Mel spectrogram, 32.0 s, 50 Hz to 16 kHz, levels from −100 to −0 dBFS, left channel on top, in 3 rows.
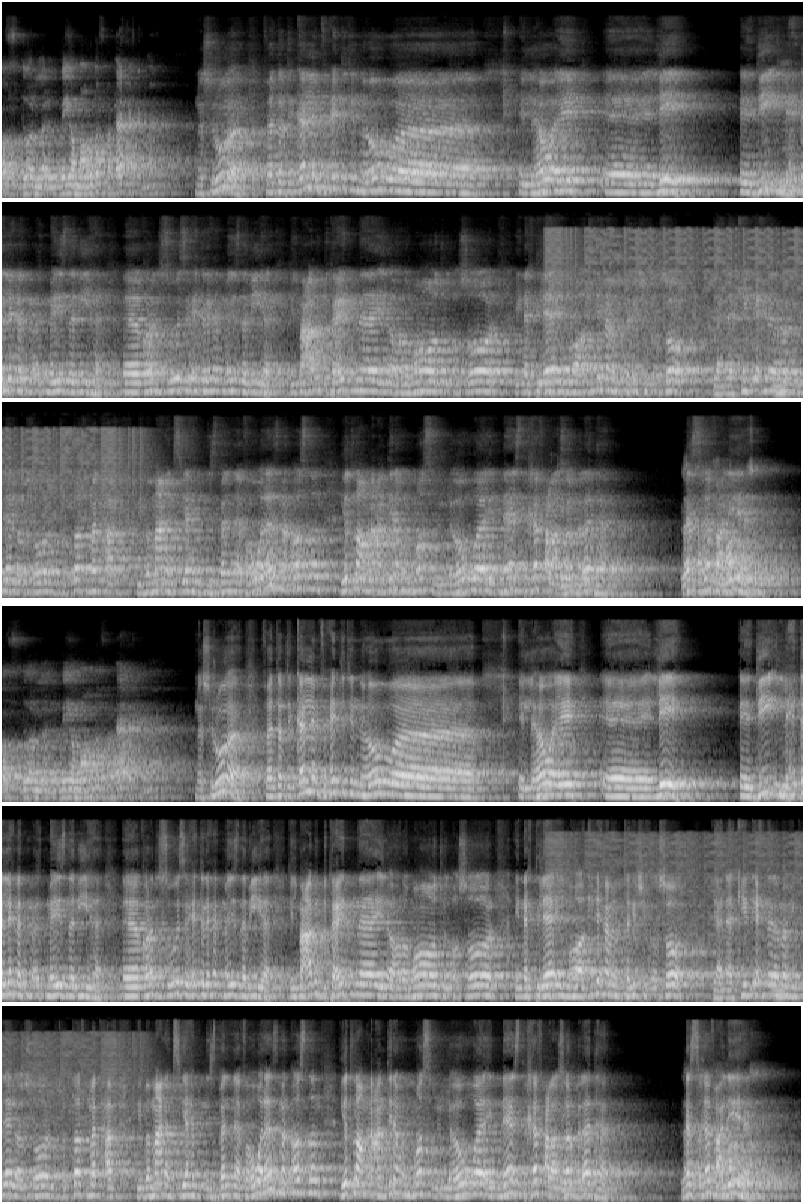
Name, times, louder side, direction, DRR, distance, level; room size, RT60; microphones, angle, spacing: voice 1, 0.0-2.1 10.4-10.6 20.9-21.2 28.8-29.0 30.4-31.5, left 1 dB, 85° left, 1 dB, 0.9 m, -28 dB
voice 2, 2.6-6.3 6.7-7.6 8.0-9.0 9.8-19.8 20.2-29.5 30.4-31.4, right 3 dB, 80° right, 5 dB, 0.6 m, -23 dB
sound 1, 17.9-23.2, left 2 dB, 20° left, 0.7 m, -40 dB
9.5 x 4.2 x 3.1 m, 2.1 s
head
